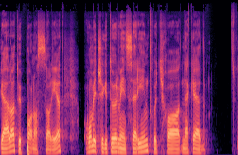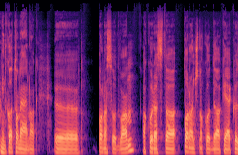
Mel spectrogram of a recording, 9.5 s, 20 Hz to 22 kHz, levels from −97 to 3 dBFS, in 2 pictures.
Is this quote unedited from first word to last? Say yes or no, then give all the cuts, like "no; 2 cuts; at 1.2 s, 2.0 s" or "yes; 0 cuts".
no; 1 cut; at 1.5 s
